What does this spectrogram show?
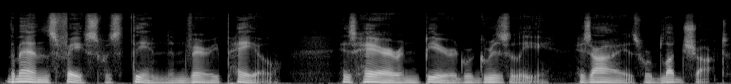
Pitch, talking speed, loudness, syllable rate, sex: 95 Hz, 150 wpm, -22 LUFS, 3.6 syllables/s, male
